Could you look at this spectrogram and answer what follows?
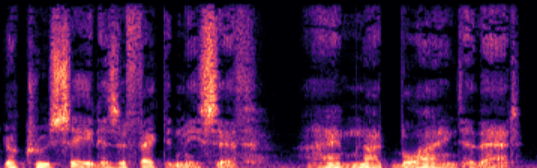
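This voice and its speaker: An actor playing a grave, proud older Jedi Master in a video game, solemn, measured and raspy. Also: male voice, extremely low pitch, expressive, a bit bright, exaggerated voice. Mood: grim resolve.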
